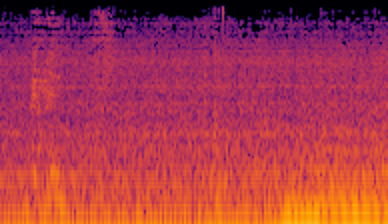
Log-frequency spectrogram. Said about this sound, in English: Insane. This is Willis, Texas. There's never traffic jams here. You never see anything like this here. Normally, I'm the only vehicle at this intersection.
